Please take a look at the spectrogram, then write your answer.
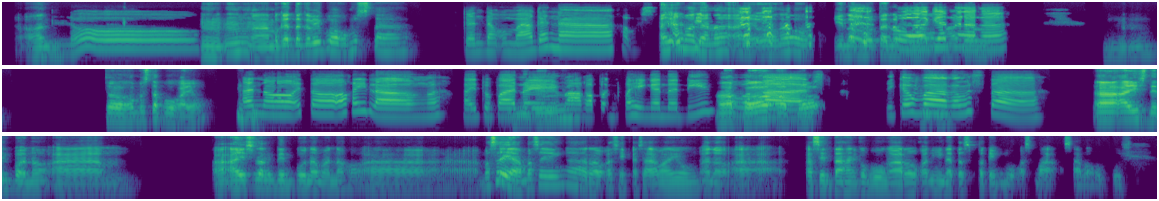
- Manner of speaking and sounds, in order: drawn out: "Hello"; drawn out: "na"; laughing while speaking: "rin? Umaga na"; laugh; chuckle; other background noise; joyful: "Ikaw ba, kamusta?"; drawn out: "ah"
- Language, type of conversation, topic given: Filipino, unstructured, Paano mo pinananatili ang kilig sa isang matagal nang relasyon?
